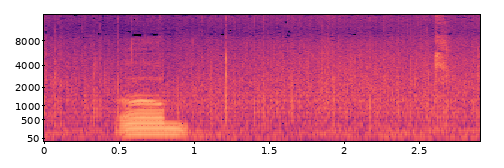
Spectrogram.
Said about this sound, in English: But maybe this is it coming sooner, which I kind of hope is the case, because then I can have a whole day hunting tomorrow instead of laying in the tent getting rain and snowed on like I am right now.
